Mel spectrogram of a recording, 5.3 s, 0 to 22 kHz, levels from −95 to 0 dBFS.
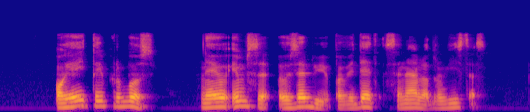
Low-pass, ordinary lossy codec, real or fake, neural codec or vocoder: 7.2 kHz; MP3, 64 kbps; real; none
